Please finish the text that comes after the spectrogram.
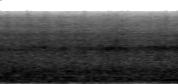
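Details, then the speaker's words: Two Hornby Triang Dock Shunter model locomotives: a steady, even hiss and whirr of small electric motors and rolling wheels with no stutter or catching. Normal smooth running. "Yeah. Come on, round once more. Yeah. Yeah, you can hear them purring along anyway."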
